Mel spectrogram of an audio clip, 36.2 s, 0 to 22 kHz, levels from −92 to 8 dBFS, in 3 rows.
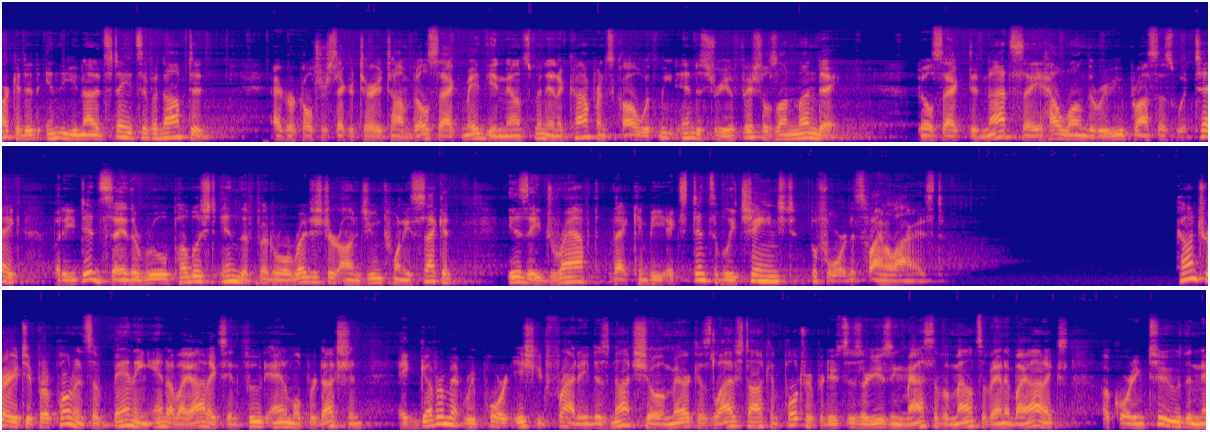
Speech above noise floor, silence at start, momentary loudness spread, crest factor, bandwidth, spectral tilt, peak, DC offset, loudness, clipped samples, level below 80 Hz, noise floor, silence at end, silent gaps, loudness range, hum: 56 dB; 0 s; 7 LU; 16 dB; 10.5 kHz; -5.5 dB/octave; -4 dBFS; under 0.1%; -21 LUFS; under 0.1%; -58 dBFS; -76 dBFS; 0 s; none; 3 LU; none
